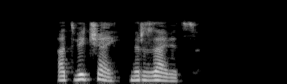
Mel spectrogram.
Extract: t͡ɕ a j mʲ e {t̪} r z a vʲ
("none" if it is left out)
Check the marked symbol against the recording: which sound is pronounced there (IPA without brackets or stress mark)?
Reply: none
